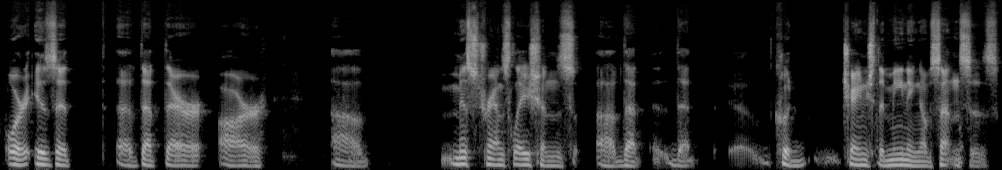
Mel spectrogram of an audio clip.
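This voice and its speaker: A man hosting a podcast, asking questions in a halting way with many fillers as he searches for words. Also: lowish voice, steady tone, gravelly, sharp tone, dry recording, clean studio sound. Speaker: podcast host. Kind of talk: interview questions.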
